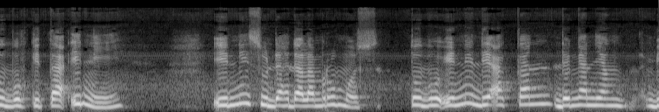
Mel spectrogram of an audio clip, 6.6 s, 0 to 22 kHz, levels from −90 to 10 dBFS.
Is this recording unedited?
yes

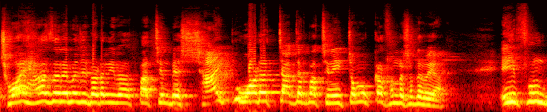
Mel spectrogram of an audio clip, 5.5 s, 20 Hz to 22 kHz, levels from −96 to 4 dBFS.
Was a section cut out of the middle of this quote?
no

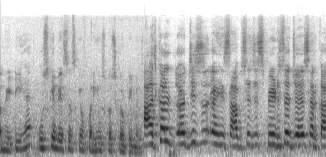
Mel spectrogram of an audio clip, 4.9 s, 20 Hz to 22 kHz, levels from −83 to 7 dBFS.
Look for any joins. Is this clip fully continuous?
no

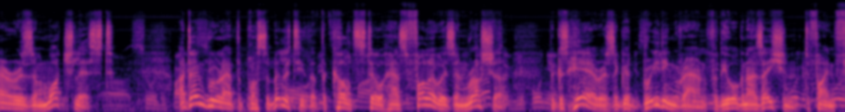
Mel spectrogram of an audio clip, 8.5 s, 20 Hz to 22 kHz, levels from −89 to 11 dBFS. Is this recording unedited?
no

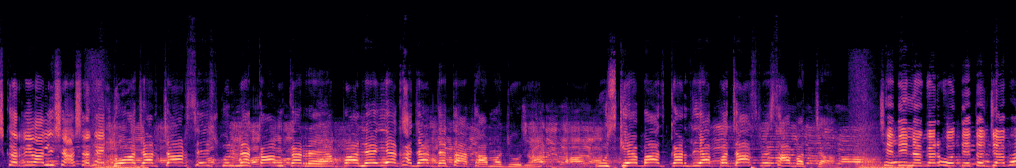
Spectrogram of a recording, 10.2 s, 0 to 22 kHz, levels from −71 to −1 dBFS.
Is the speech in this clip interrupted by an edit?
yes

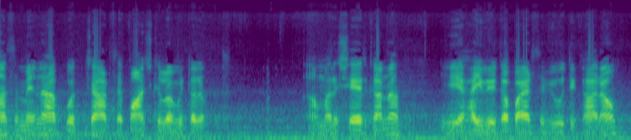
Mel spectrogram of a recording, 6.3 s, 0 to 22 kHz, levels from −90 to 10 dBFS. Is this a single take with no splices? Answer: yes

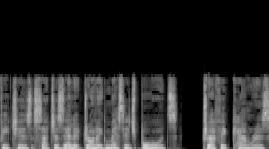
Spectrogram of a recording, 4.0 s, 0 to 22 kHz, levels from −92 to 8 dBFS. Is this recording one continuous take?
yes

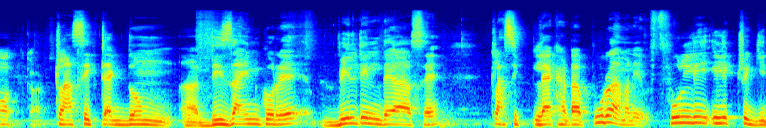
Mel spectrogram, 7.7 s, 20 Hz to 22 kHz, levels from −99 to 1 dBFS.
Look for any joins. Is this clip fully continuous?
yes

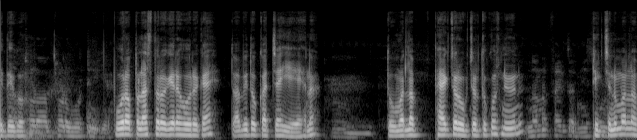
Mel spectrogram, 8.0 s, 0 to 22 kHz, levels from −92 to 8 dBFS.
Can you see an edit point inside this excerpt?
no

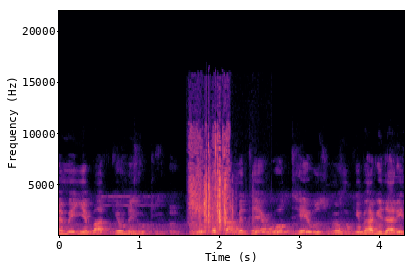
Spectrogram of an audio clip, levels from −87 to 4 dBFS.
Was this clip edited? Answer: yes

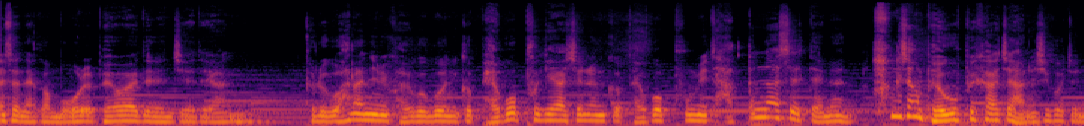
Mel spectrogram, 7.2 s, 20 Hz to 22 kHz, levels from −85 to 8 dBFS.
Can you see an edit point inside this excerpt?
no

